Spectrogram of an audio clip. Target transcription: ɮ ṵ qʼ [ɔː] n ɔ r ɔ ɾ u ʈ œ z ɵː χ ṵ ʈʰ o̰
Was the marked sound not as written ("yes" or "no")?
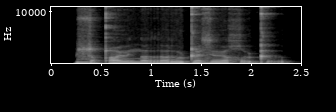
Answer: yes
